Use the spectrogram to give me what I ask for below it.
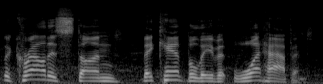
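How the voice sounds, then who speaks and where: A man's voice: on the high side, unhurried, slight background noise. A man interviewing a fighter after the bout with pointed, probing questions. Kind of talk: broadcast interview.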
